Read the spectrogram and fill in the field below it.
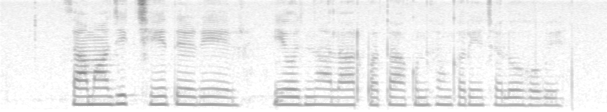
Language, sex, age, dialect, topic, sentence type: Magahi, female, 18-24, Northeastern/Surjapuri, banking, question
